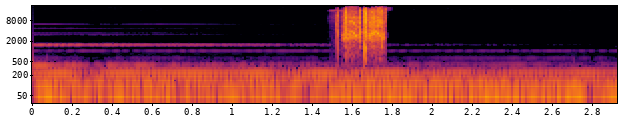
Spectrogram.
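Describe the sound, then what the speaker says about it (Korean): A single camera shutter clicks once, crisp and close, over a steady low hum in an abandoned village. "나는 기념으로 몇 장의 사진을 찍었다."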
